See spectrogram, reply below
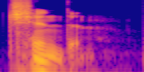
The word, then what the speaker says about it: Chinden: So, yep, I, I'm making the official proclamation that it should be pronounced Chindon.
